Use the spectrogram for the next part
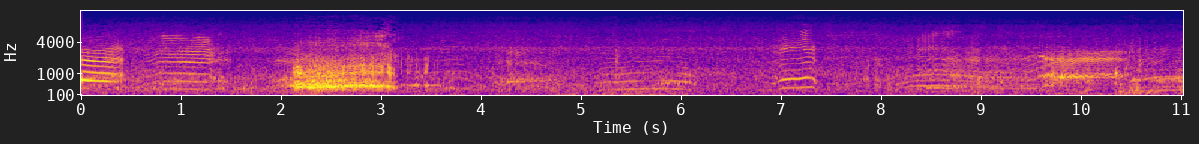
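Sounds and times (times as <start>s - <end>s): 
South American sea lion harmonic bleat: 0.0s - 6.2s, 6.9s - 11.0s
South American sea lion broad hoarse roar: 1.9s - 6.2s, 8.0s - 11.0s.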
